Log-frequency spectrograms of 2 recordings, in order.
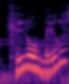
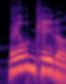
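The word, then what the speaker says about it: Malum Caedo: The like Kato Malus, something like that. Something like that. I forget exactly how his name is pronounced.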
